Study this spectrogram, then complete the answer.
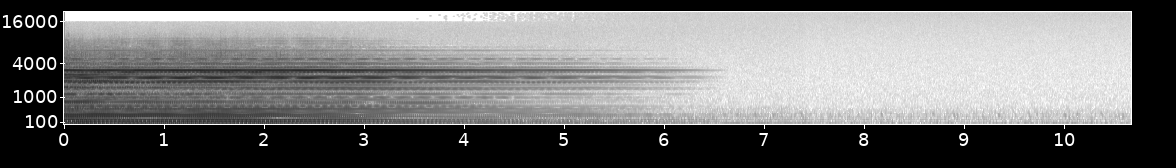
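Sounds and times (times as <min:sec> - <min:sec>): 
Christmas organ: 0:00.0 - 0:06.4.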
